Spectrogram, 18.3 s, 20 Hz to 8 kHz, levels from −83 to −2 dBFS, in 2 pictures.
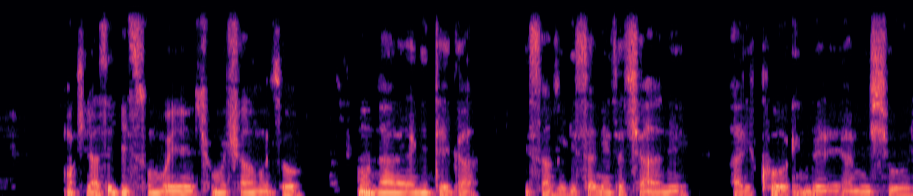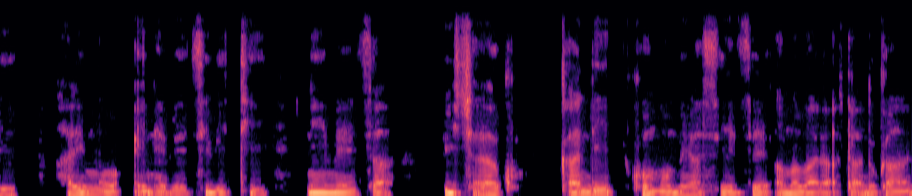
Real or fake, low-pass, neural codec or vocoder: real; 7.2 kHz; none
